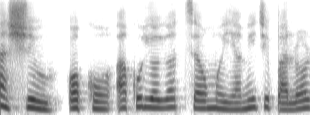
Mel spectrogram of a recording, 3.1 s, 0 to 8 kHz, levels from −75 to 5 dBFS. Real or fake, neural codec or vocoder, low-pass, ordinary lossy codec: fake; codec, 16 kHz, 0.7 kbps, FocalCodec; none; none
